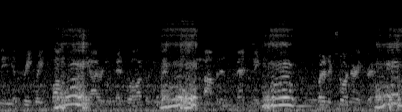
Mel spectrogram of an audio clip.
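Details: Person snoring in sleep: rhythmic, rattling snores on each in-breath, about four in eight seconds, with quieter breathing between them.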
